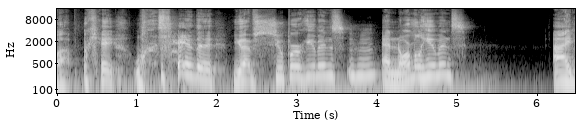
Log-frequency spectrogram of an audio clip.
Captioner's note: laugh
